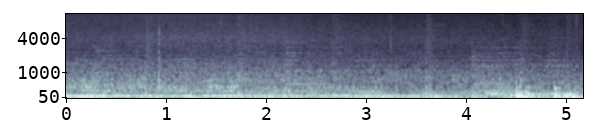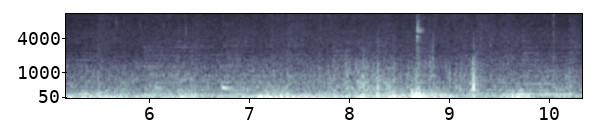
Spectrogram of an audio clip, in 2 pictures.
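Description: Steady low rumble under irregular scrapes and light knocks as a wooden spatula scrapes thick fried laksa paste out of a pan into a ceramic bowl, with one sharper knock near the end.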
